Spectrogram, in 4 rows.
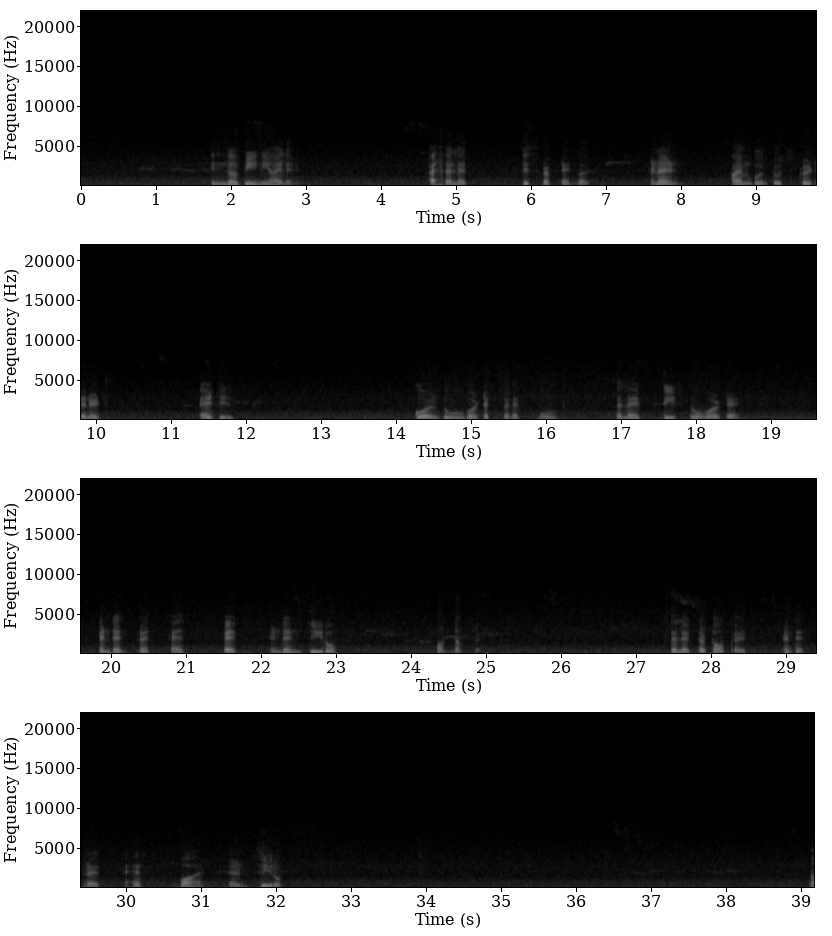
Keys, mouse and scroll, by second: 4.6-4.9 scroll up 6, 13.0 click, 14.3 1, 17.0 click, 19.2 s, 22.3 click, 24.1 s, 26.8 click, 29.5 s, 32.5 click, 34.4 s, 36.3 3, 36.9 click, 38.5 scroll down 6.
